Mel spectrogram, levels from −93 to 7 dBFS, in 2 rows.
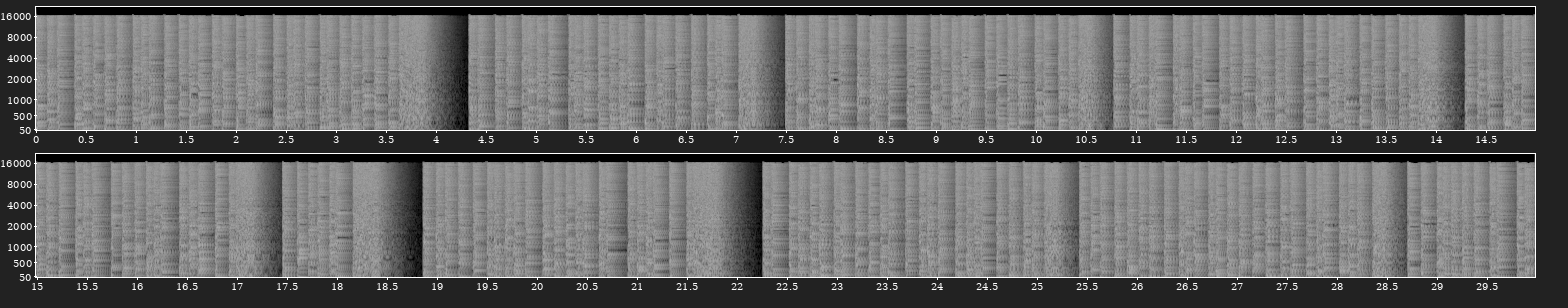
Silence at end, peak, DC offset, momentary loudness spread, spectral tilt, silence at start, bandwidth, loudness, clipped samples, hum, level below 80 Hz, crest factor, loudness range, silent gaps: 0 s; -2 dBFS; under 0.1%; 2 LU; 0 dB/octave; 0 s; 17.5 kHz; -14 LUFS; under 0.1%; none; -42 dBFS; 16 dB; 1 LU; none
